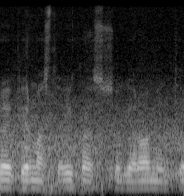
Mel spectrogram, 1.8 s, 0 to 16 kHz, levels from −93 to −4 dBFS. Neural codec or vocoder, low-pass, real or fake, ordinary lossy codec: none; 14.4 kHz; real; MP3, 96 kbps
